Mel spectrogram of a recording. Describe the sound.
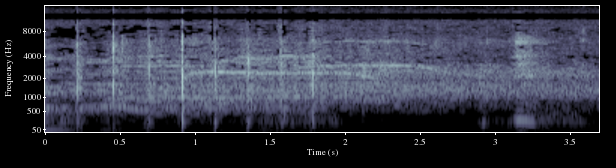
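Applause in a quick, steady rhythm: about eight sharp, even claps in under two seconds, then the clapping stops and a faint voice and murmur trail off.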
